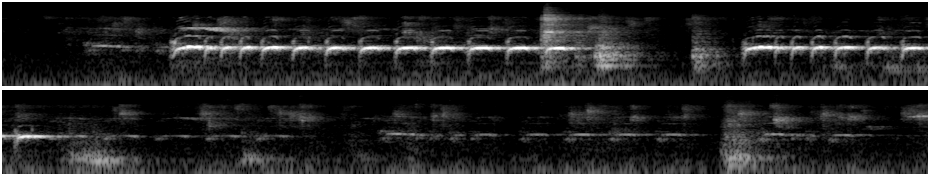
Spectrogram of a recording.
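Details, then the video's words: Local zebra dove (perkutut) song used for training: a loud run of about ten rapid, ringing coo notes, a click, a second shorter run, then softer trailing notes among faint chirps from other birds. "Masteran wajib untuk burung perkutut lokal bahan Supaya gayeerr"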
